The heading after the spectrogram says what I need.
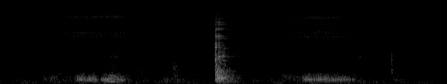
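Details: Elderly pet cat snoring while asleep next to its owner: rhythmic, rasping, whistly snores on each breath with a sharp snort in between, described as louder than a person's snoring.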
